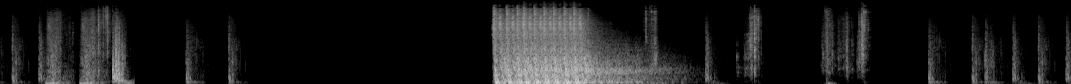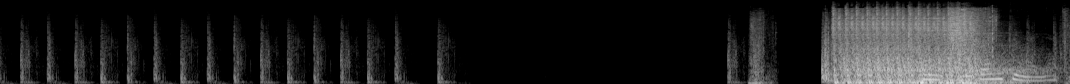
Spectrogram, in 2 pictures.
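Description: Gunfire from a shooting video game comes in loud, dense bursts of automatic fire, broken by a rapid run of single evenly spaced shots and brief gaps of silence.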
